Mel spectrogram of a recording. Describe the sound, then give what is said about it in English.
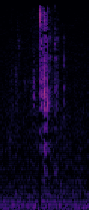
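A short crunch of someone chewing and swallowing a hard mint, one crisp burst in the middle of otherwise quiet, low background noise, with no talking. “I'm going to swallow this mint.”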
